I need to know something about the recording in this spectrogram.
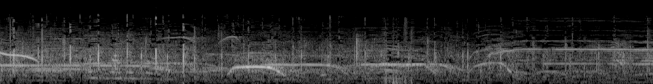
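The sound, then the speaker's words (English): A crowd applauds performing musicians with steady, scattered clapping, punctuated by high whistles and cheering voices rising and falling throughout. “Another big round of applause for these guys.”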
